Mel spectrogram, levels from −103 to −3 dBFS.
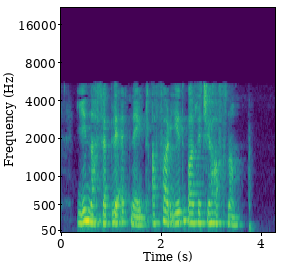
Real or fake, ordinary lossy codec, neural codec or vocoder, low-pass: real; MP3, 32 kbps; none; 5.4 kHz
